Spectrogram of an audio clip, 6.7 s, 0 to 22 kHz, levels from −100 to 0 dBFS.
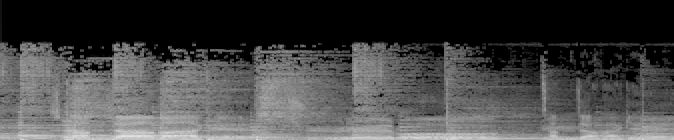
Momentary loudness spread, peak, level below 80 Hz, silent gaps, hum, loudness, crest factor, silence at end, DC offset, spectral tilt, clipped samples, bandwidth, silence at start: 12 LU; -4 dBFS; -36 dBFS; none; none; -21 LUFS; 18 dB; 0 s; under 0.1%; -5 dB/octave; under 0.1%; 15.5 kHz; 0 s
